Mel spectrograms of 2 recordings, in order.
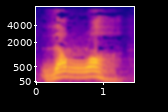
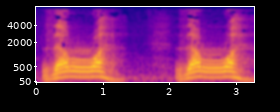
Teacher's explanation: وأيضا بعد انتهائنا من الراء المشددة لا نترك فمنا أيضا مفتوحا هكذا، فنقول مثلا ذرة فتخرج الهاء حينئذ مفخمة، وهذا أمر لا تفعله العرب ولم يقل لنا في قراءة القرآن. لابد من ترقيق الذال والهاء وتبيين الراء المفخمة بينهما · Shown in: second take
